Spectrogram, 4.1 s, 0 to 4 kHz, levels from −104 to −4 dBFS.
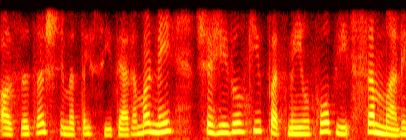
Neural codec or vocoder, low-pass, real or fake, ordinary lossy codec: codec, 16 kHz in and 24 kHz out, 0.6 kbps, FocalCodec, streaming, 4096 codes; 3.6 kHz; fake; none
